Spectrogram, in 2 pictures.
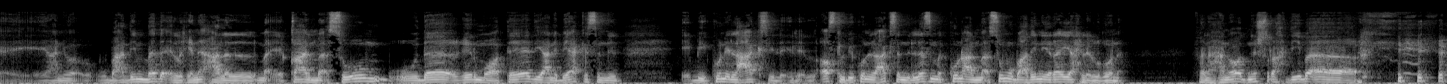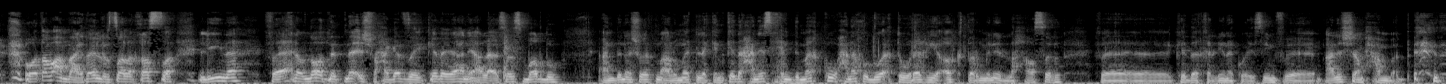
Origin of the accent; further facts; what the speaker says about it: Egypt; وفي أحضاننا كمصريين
